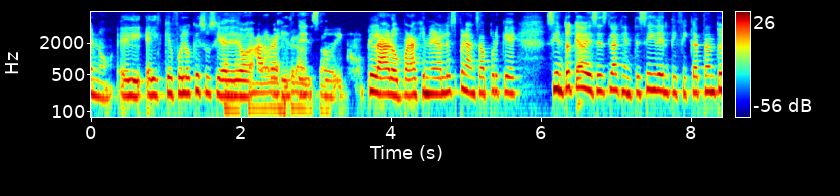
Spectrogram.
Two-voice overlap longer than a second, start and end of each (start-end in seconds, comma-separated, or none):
1.7-3.2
